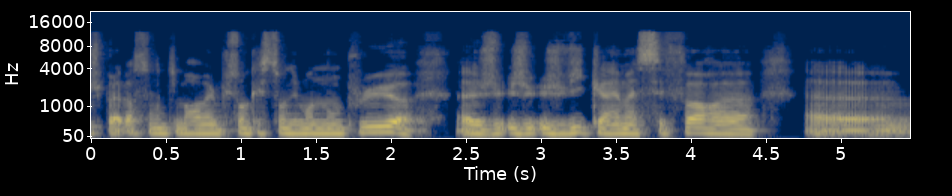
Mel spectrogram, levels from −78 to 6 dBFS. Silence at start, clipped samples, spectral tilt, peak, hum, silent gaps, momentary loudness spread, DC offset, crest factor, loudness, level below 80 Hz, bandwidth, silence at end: 0 s; under 0.1%; -6 dB/octave; -6 dBFS; none; none; 6 LU; under 0.1%; 16 dB; -22 LUFS; -54 dBFS; 12.5 kHz; 0 s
